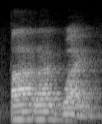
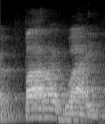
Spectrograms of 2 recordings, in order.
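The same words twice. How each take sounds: First: Paraguai said slowly, every vowel of guai voiced. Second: Said in the usual way. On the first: Shown as a demonstration. Teacher drawing out Paraguai for the class. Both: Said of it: "Veja que aí nessa".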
